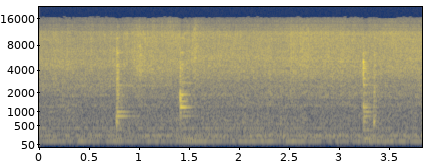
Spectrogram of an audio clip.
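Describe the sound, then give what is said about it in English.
Onions sauté on a stove for soup, giving a steady, soft sizzling hiss with a few faint clicks on top and no voices. “On the stove, she sautés onions for the soup.”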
